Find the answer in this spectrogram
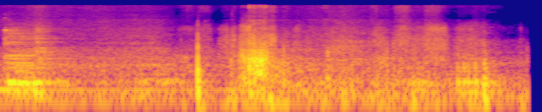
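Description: An acoustic guitar's last ringing chord is cut off, followed by handling noise from the recording phone: a sharp knock about a second and a half in, a louder rustle just after, and a few small knocks near the end.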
